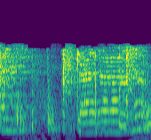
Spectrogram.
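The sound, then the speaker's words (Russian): A mobile phone rings with an incoming call, its melodic ringtone of repeated tonal notes sounding thin and tinny and playing faintly and steadily throughout. “Че звонит мне Виктория, это не понял.”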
